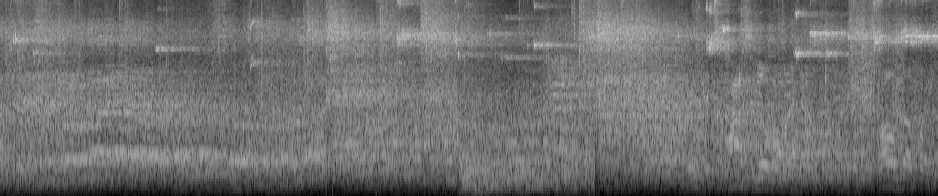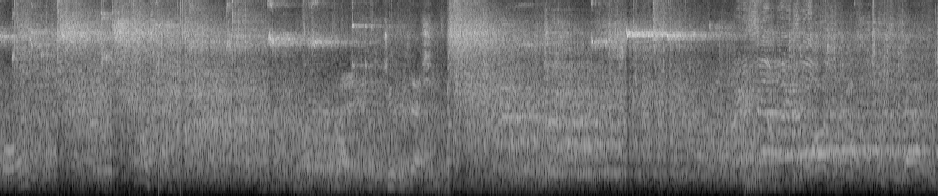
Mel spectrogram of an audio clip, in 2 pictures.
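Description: Young players shout to one another.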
